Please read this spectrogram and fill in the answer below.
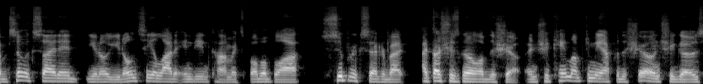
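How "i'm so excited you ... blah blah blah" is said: ordinary talk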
